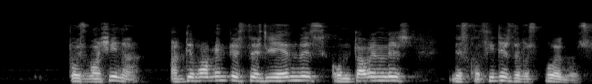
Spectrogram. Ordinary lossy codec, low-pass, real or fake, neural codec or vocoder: Opus, 24 kbps; 7.2 kHz; fake; codec, 44.1 kHz, 3.4 kbps, Pupu-Codec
